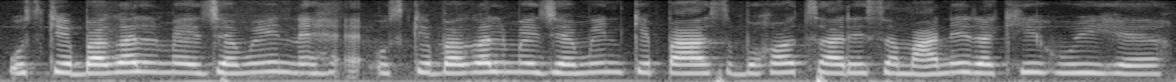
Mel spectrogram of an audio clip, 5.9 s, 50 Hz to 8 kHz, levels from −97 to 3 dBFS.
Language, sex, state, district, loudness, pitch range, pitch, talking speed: Hindi, female, Jharkhand, Ranchi, -16 LUFS, 290-315 Hz, 295 Hz, 175 wpm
